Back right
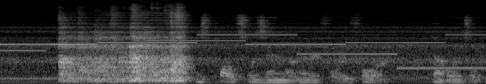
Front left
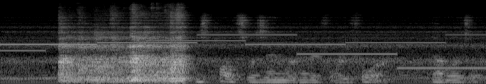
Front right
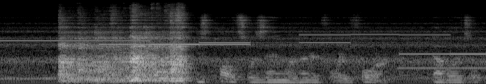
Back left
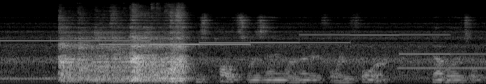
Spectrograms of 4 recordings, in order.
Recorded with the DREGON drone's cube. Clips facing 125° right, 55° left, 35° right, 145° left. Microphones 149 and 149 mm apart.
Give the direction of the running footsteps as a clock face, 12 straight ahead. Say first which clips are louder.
Front left 2 dB, front right 1 dB; 11 o'clock.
